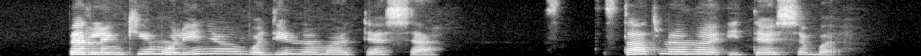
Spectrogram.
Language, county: Lithuanian, Vilnius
